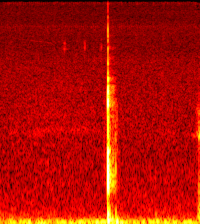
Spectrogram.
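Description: A single sharp click or tap about a second in, over a low steady rumble.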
